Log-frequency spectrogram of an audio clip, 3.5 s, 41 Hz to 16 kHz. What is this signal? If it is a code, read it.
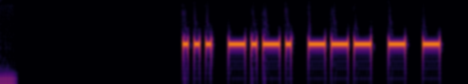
Morse code, heard as a keyed tone, about 27 wpm, 700 Hz. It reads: SCOTT
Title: USA Common Names - Max 5 Letters - 28wpm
